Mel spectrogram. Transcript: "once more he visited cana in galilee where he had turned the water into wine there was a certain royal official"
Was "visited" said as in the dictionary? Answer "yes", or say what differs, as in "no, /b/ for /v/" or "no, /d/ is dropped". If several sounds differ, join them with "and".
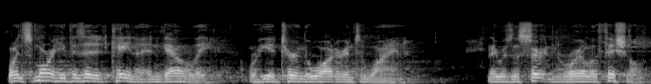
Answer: yes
